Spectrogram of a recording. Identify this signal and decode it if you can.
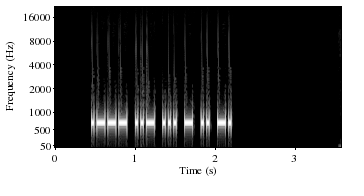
Morse code, heard as a keyed tone, about 36 wpm, 700 Hz. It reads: JUSTIN
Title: USA Common Names - 35wpm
